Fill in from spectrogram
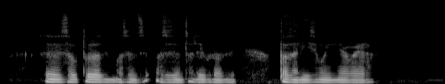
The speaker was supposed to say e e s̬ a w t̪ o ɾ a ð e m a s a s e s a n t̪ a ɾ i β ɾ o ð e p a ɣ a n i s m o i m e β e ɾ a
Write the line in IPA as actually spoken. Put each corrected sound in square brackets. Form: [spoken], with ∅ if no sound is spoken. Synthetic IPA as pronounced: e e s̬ a w t̪ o ɾ a ð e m a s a s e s [e] n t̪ a [l] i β ɾ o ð e p a ɣ a n i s m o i [n] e β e ɾ a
